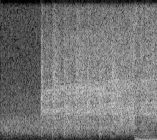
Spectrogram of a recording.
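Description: Drum and bass DJ set in a breakdown with the bass and kick drum dropped out. About half a second in, a dense hissing noise riser comes in and grows louder, building toward the drop.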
